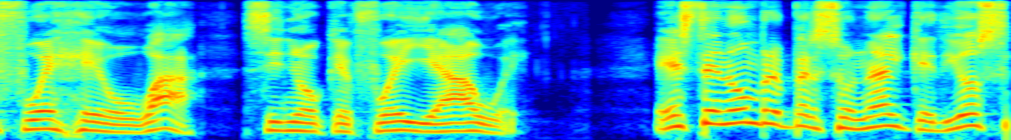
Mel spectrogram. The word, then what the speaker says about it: Yahweh: Ahora, el nombre Yahweh, que en realidad nunca fue pronunciado por los judíos, normalmente se escribía simplemente con las consonantes y hwh. Cuando eso se latinizó, se le añadió a la forma de Y a H, las vocales y qué resultó, Jehová.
